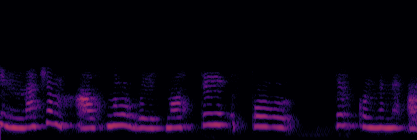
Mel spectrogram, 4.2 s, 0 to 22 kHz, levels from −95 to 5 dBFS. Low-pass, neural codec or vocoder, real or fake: 3.6 kHz; autoencoder, 48 kHz, 32 numbers a frame, DAC-VAE, trained on Japanese speech; fake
